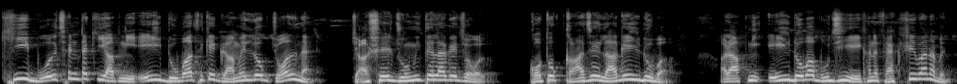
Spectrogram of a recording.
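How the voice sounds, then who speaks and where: A man's voice: sits high, expressive, normal speed, darkish tone. A man acting as an earnest young villager in a cartoon, challenging and indignant. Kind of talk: cartoon story dialogue.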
